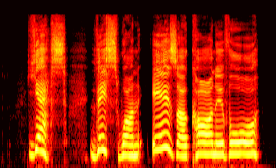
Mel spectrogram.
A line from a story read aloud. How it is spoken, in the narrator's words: Tau shouted back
